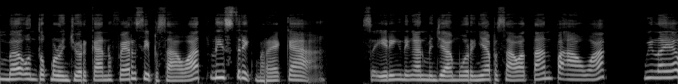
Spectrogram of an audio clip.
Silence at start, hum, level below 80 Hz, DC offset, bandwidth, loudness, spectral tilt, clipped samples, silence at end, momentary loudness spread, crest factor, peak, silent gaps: 0 s; none; -64 dBFS; under 0.1%; 16.5 kHz; -26 LUFS; -4 dB/octave; under 0.1%; 0 s; 6 LU; 16 dB; -10 dBFS; 3.28-3.62 s, 6.07-6.43 s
